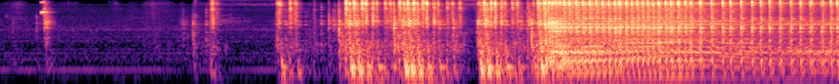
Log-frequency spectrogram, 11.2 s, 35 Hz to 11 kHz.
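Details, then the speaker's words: 1973 Kawasaki 175 two-stroke stored since the mid-80s, cold start: it crackles to life, then holds a fast, busy buzz instead of dropping to idle. Owner suspects a worn carburetor mounting boot and a slow-returning slide with a faulty throttle cable. "And when I had it running, it started the rev started kind of getting away from me again."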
